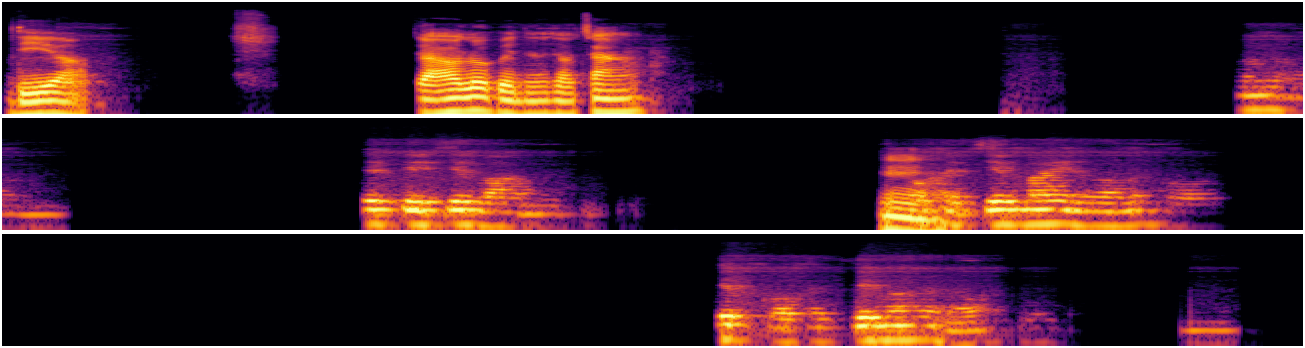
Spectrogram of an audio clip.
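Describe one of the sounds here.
A man speaks calmly and slowly in bursts with pauses, close to a microphone.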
